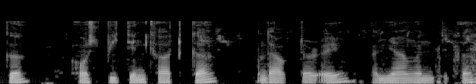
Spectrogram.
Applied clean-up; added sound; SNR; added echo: classical method spectral subtraction.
